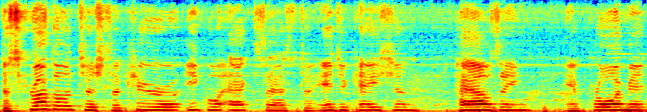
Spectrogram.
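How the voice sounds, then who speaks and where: Noticeable background noise sits behind a man with an American accent, who speaks at a fairly slow pace in a high pitch. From US South. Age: 70s. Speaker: community speaker, Air Force veteran. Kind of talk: public speech. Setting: outdoors event with audience. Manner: formal.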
